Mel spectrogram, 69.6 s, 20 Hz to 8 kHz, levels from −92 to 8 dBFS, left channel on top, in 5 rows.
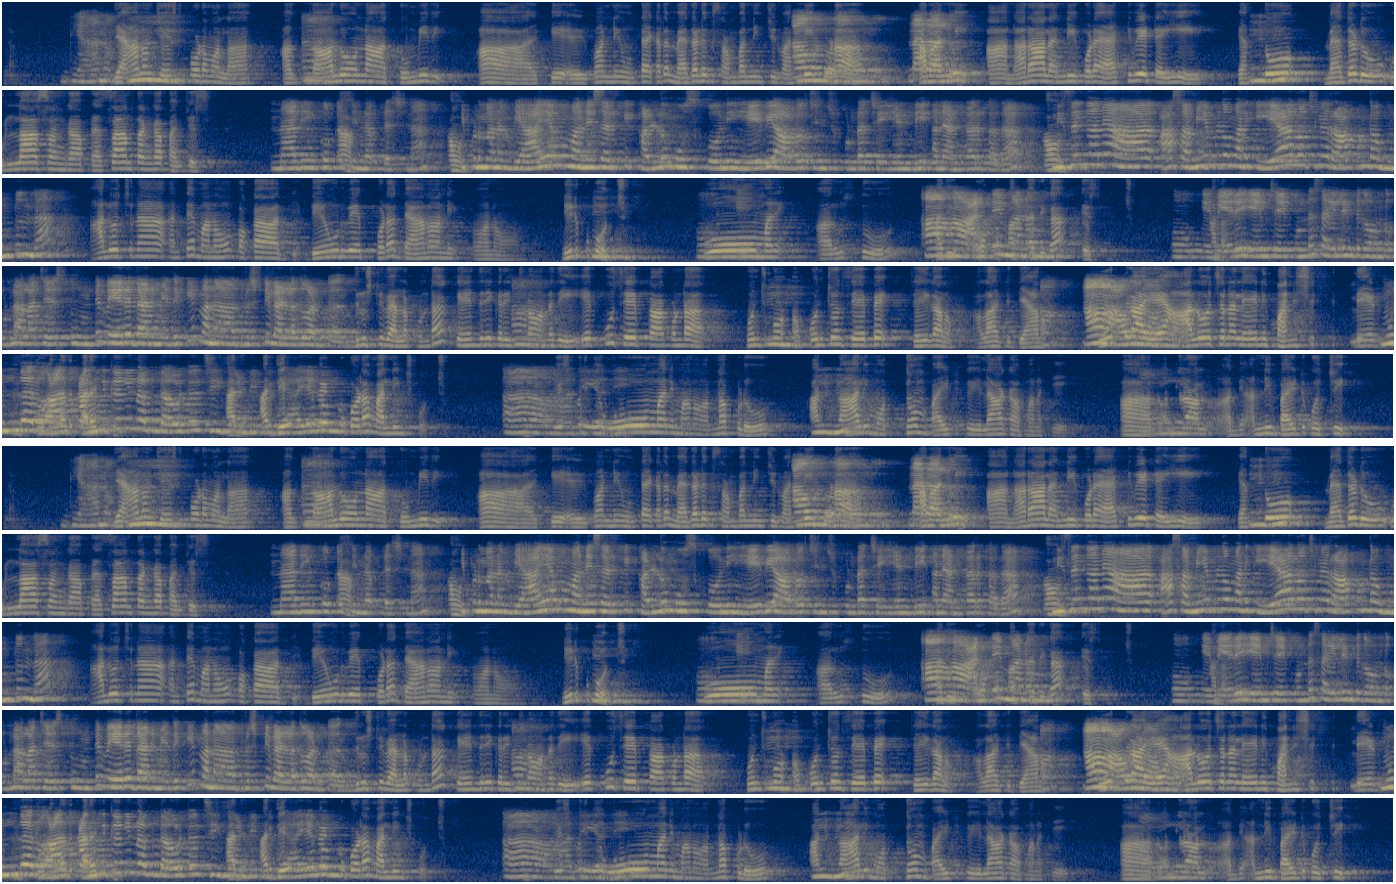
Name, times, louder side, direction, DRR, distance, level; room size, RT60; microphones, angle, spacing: voice 1, 0.6-1.8 3.0-3.4 7.9-9.6 12.5-12.8 16.6-18.2 18.6-24.1 24.4-28.3 33.7-34.1 34.8-35.4 37.0-38.4 39.5-45.2 46.8-47.2 49.4-49.8 52.1-52.3 52.6-53.6 55.5-59.1 60.7-61.9 63.8-64.2 67.0-67.7, equal, 5° right, 4 dB, 2.8 m, -28 dB
voice 2, 1.1-2.5 2.8-4.4 4.8-8.6 9.2-12.0 12.4-12.9 13.2-15.9 17.3-17.4 18.4-18.6 24.3-24.6 28.7-33.0 33.4-33.9 34.8-35.6 36.0-36.7 37.2-38.7 39.9-40.1 45.3-48.8 49.2-50.6 50.9-52.2 52.7-54.9 55.2-56.6 57.9-59.9 61.2-63.3 63.7-66.3 66.9-69.1, left 1 dB, 10° left, 12 dB, 1.1 m, -29 dB
29.5 x 14.5 x 7.0 m, 0.83 s
head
